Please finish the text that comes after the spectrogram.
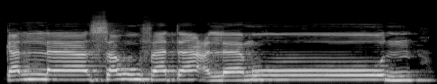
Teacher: وقف کی صورت میں ہم نون کو ساکن کریں گے اور یہاں پر 3 الف کے برابر جو ہے نا مد کریں گے، یہ مد عارض ہے۔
